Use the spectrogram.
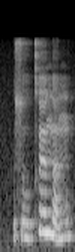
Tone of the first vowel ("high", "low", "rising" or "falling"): low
